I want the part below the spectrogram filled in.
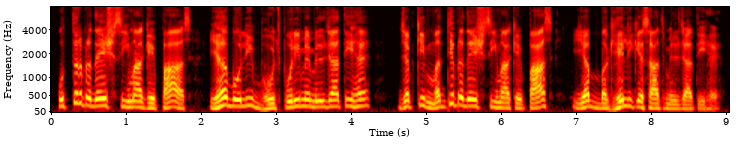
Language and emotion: Hindi, neutral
